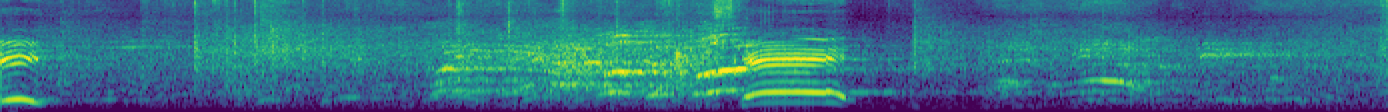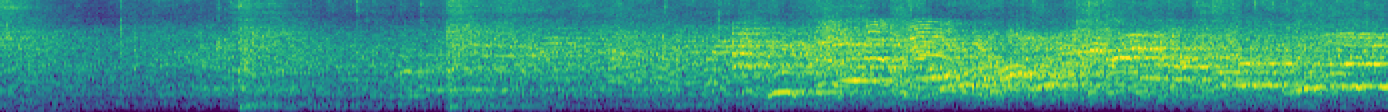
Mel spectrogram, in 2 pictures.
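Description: Skates scrape and glide across ice.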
